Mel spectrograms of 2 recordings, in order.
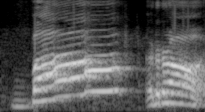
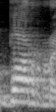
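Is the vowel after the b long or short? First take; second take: long; short. First: The vowel after the b is drawn out long. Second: The vowel after the b is short and quick. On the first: "النطق بتاعها الصحيح اسمها الى بارا، يعني المد بالالف" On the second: "ما عندناش وقت ان احنا لسه هنطول في الكلمه"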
